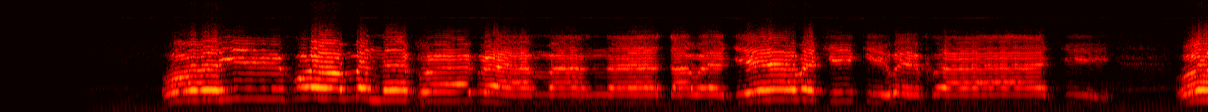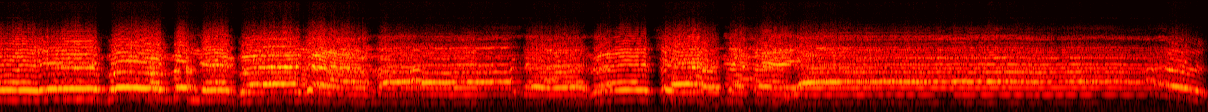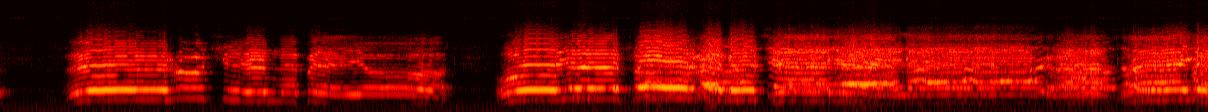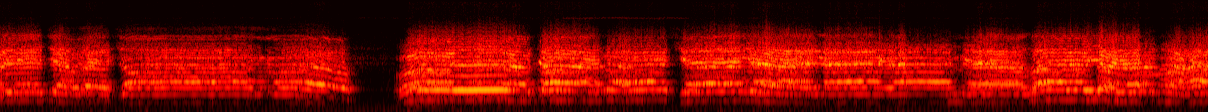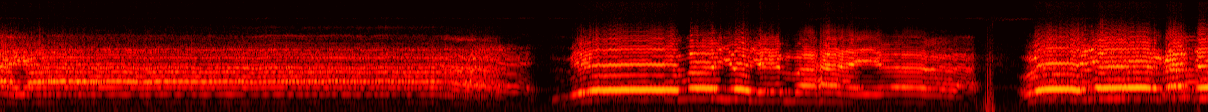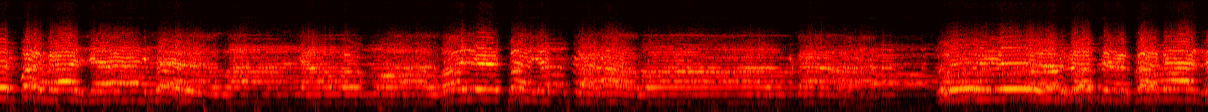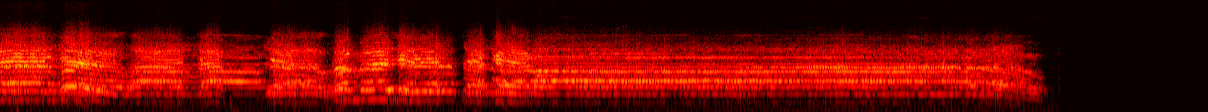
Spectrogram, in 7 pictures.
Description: Народные песни Стародубского района «Ой, гомон, гомон», лирическая.
с. Остроглядово.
